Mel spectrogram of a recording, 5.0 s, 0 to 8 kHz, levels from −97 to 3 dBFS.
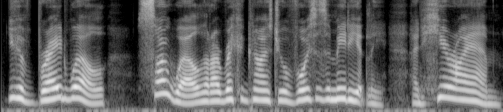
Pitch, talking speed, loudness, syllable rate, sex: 210 Hz, 190 wpm, -16 LUFS, 5.7 syllables/s, female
